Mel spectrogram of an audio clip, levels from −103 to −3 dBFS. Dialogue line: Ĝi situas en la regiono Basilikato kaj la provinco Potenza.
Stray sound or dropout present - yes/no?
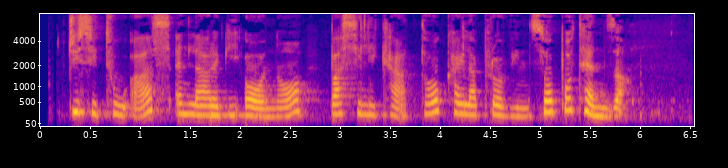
no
